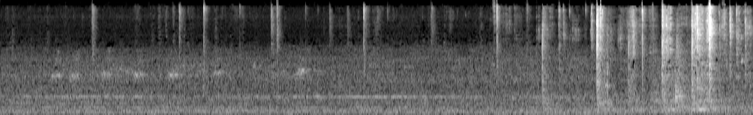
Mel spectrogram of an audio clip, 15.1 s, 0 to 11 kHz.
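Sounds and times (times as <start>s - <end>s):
light clicks and taps: 3.1s - 7.8s.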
